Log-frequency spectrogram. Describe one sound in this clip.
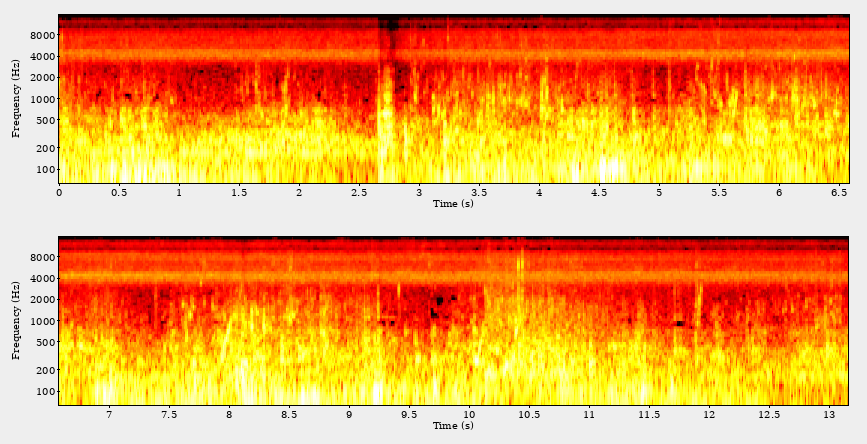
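Water laps and splashes against a kayak hull.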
